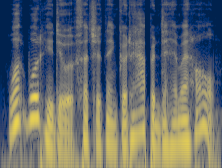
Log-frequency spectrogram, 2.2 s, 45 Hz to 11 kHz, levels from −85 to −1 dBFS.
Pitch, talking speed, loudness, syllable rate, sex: 120 Hz, 380 wpm, -18 LUFS, 7.3 syllables/s, male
